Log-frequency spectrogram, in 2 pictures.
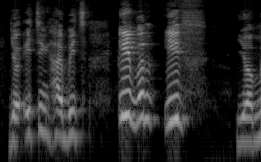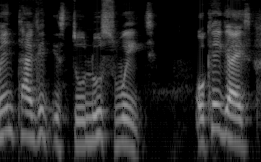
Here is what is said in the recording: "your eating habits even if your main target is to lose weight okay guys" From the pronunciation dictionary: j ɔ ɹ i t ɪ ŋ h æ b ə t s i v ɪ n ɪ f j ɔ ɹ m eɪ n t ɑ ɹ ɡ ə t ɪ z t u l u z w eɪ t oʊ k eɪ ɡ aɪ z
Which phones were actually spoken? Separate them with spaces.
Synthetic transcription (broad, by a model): j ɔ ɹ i t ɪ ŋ h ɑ b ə t s i v ɪ n ɪ f j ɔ m eɪ n t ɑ ɡ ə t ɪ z t u l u s w eɪ t oʊ k eɪ ɡ aɪ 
